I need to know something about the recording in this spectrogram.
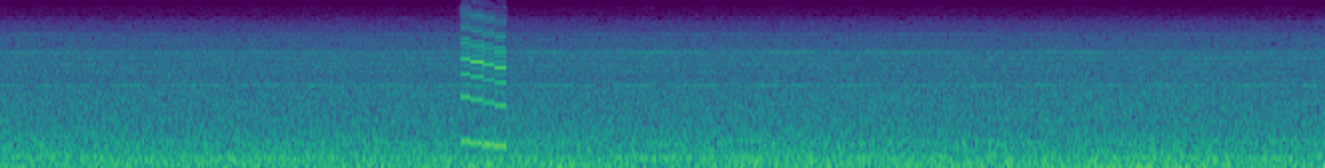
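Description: A jet engine roars with a steady low rumble.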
